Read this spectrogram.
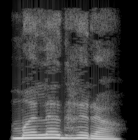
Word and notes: ಮಲಧರ: mala dhara

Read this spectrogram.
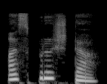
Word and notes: ಅಸ್ಪಷ್ಟ: kannada

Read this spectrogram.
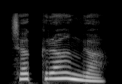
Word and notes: ಚಕ್ರಾಂಗ: cakrāŋga

